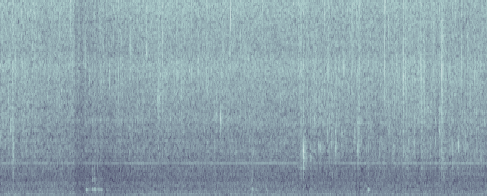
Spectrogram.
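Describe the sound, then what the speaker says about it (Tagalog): Garlic and ginger sautéing in hot cooking oil for a Filipino kare-kare base, a steady close sizzle and crackle with faint clinks, continuous and fairly loud with no talking over it. "Painit na tayo ng mantika. Ito, gisa natin bawang,"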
